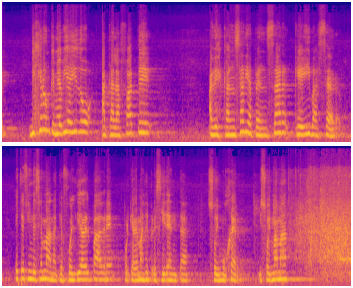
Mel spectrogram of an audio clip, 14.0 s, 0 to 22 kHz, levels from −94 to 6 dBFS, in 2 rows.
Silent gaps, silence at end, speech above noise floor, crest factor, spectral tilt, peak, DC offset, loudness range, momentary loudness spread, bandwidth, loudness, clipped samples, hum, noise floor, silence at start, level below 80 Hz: none; 0 s; 23 dB; 12 dB; -5 dB/octave; 0 dBFS; under 0.1%; 2 LU; 9 LU; over 20 kHz; -12 LUFS; under 0.1%; none; -34 dBFS; 0 s; -40 dBFS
